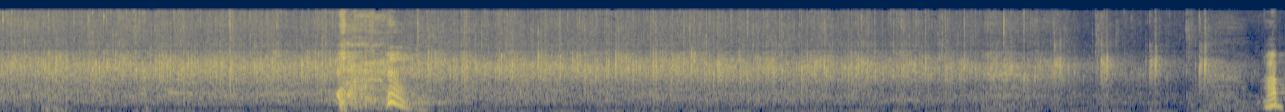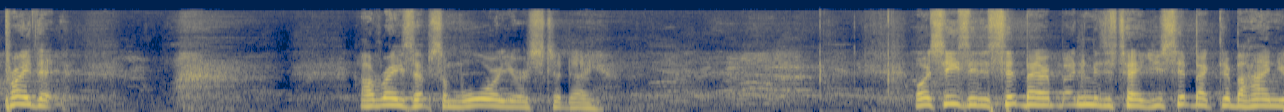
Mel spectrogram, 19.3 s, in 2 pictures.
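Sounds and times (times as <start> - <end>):
audience clapping hands: 0.0 - 9.5, 15.6 - 17.0
speech: 2.9 - 3.2, 9.5 - 10.2, 12.4 - 14.3, 16.5 - 19.2.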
